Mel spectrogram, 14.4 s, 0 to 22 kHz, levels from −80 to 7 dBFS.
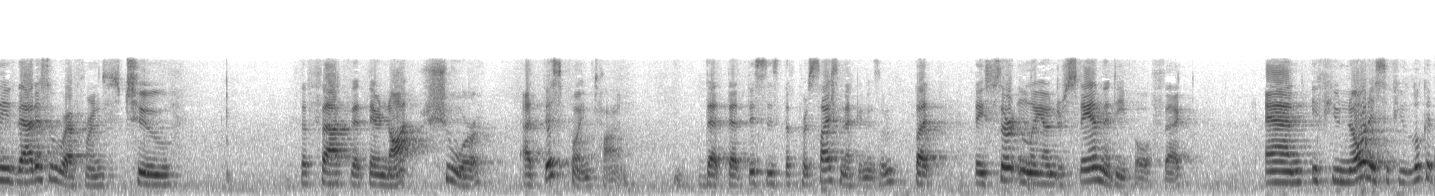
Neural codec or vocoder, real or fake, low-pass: none; real; 7.2 kHz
